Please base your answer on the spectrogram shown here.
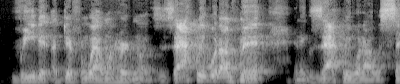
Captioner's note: laughs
